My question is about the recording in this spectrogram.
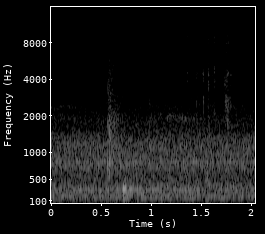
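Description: Faint snipping of fabric scissors cutting the tailor's tack threads between two separated layers of fabric, with one small click about a third of the way in.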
